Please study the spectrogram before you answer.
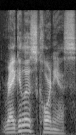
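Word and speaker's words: Regulus Corneas: Regulus Cornius seems to be the correct pronunciation of his name.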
